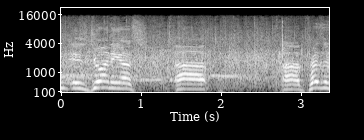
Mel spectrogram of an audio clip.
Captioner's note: cheering and applause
